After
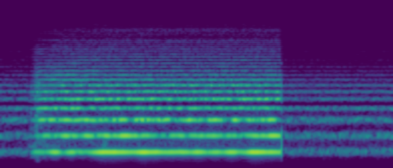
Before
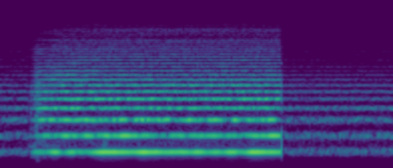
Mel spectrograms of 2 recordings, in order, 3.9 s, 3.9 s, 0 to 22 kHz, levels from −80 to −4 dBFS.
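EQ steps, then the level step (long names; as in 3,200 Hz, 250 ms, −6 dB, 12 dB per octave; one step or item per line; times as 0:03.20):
Butterworth band-reject 1,700 Hz, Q 7
bass and treble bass −1 dB, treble −8 dB
+6.0 dB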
